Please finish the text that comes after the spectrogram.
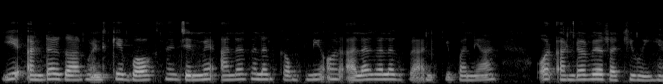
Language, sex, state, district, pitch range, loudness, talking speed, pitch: Hindi, female, Bihar, Madhepura, 205-235 Hz, -31 LUFS, 165 wpm, 220 Hz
